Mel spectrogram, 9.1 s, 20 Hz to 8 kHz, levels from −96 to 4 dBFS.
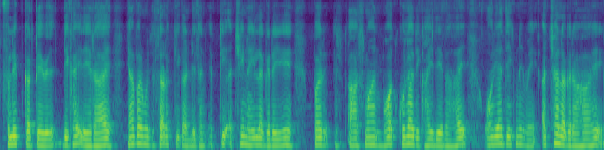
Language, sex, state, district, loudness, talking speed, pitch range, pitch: Hindi, male, Bihar, Darbhanga, -19 LUFS, 240 wpm, 130-155 Hz, 145 Hz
